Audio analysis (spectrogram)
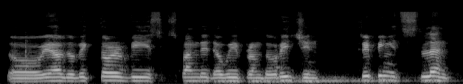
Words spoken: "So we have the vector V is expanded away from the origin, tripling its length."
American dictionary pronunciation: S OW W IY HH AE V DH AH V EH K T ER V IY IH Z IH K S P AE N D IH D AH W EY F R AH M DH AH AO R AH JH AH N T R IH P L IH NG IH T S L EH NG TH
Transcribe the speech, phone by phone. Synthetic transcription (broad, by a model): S OW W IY HH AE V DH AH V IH K T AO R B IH S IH K S P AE N D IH D AH W EY F R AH M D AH AO R AH JH AH N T R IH P IH NG IH T S L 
